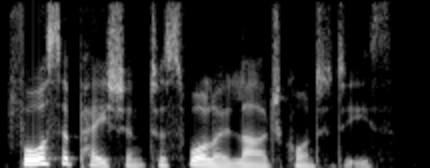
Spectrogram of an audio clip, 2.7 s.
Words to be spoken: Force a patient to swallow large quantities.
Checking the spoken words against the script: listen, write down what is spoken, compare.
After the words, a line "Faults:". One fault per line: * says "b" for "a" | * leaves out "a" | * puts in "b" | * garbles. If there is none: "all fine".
Force a patient to swallow large quantities.
Faults:
all fine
